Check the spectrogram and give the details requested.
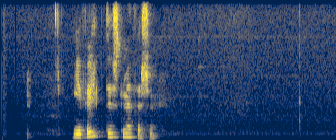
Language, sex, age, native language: Icelandic, female, 50-59, Icelandic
